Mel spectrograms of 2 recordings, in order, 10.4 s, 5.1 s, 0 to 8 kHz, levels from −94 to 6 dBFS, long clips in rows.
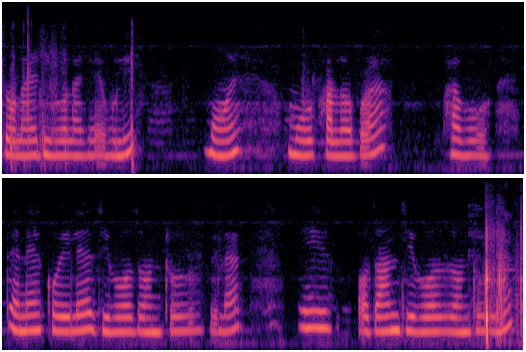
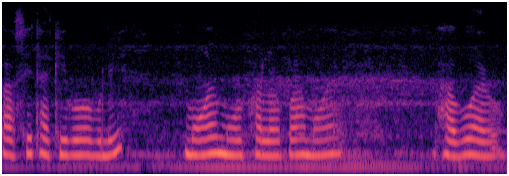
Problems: background sounds at intervals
